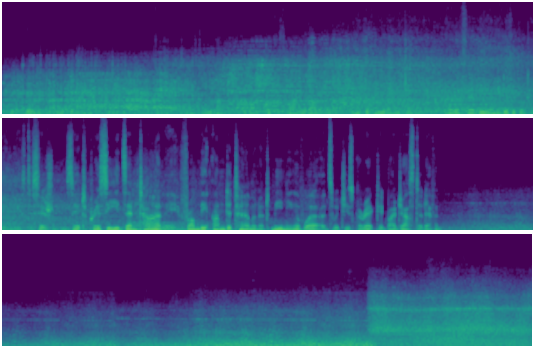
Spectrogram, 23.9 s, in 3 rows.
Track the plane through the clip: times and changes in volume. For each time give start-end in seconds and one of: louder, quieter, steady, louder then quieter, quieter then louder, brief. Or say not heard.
0.0-23.8 quieter then louder.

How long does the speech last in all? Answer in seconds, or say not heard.
12 s.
